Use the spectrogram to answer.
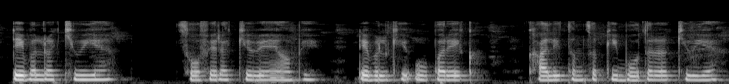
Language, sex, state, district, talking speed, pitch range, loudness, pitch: Hindi, female, Uttar Pradesh, Saharanpur, 175 wpm, 205-220 Hz, -18 LUFS, 210 Hz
